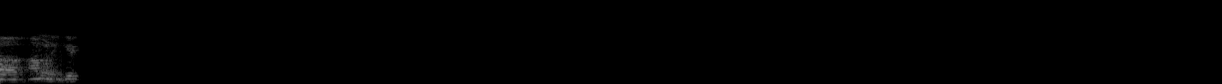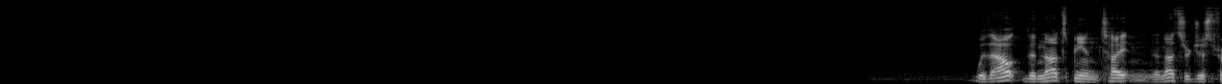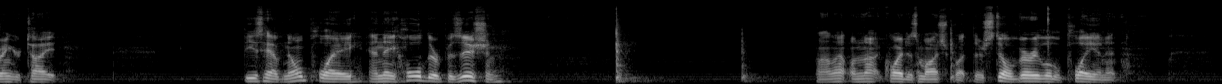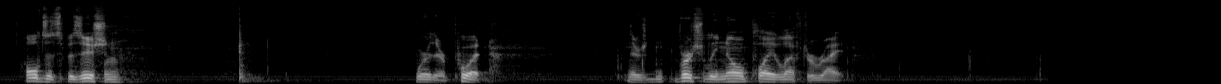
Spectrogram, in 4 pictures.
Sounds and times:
Speech: 0.0s - 0.8s, 22.0s - 25.2s, 26.9s - 29.6s, 32.6s - 35.8s, 36.9s - 38.0s, 40.8s - 41.7s, 42.9s - 45.2s.

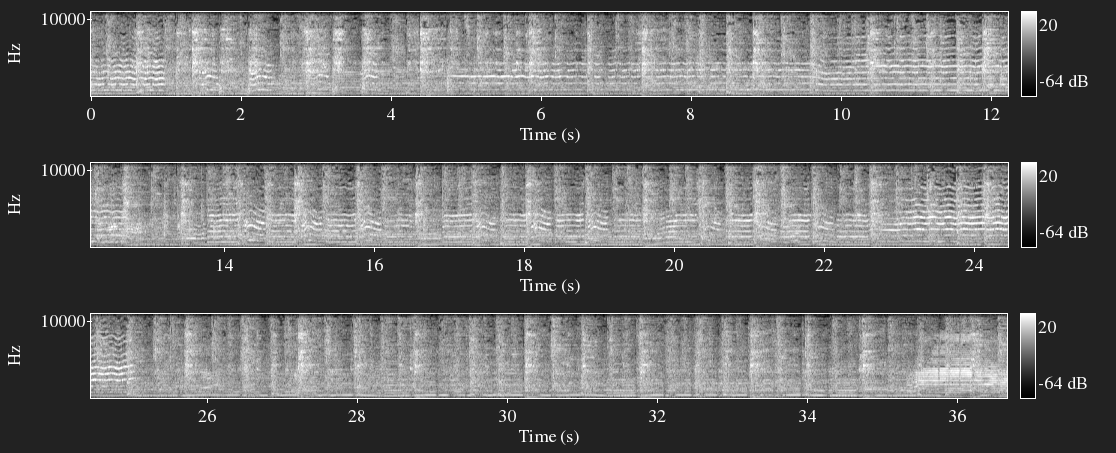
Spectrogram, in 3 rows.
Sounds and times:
Musical instrument: 0.0s - 36.6s.

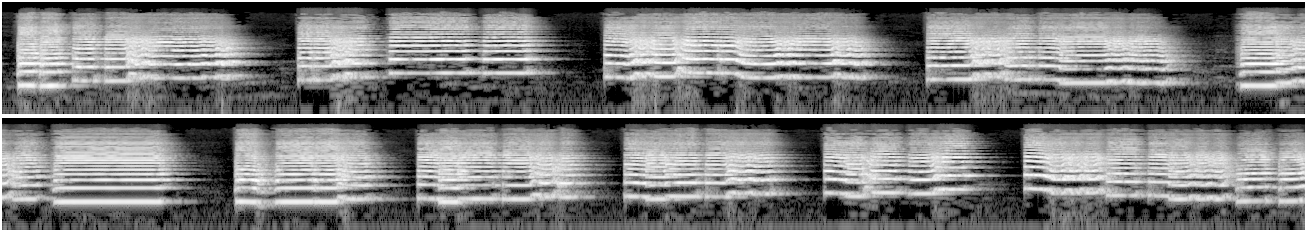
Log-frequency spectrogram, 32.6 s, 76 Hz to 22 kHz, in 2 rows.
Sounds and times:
Wind instrument, woodwind instrument: 0.0s - 32.5s.

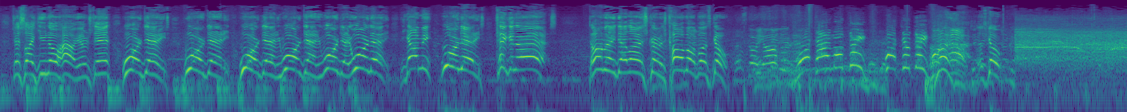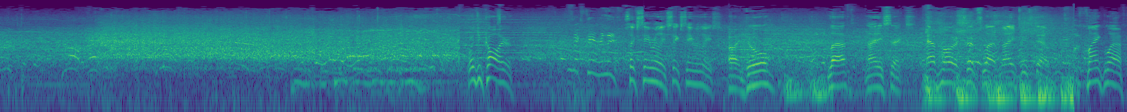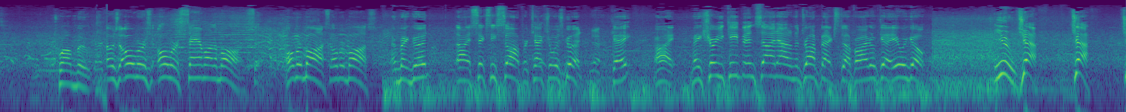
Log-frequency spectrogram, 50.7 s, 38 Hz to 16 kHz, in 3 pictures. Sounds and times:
Music: 0.0s - 5.6s, 28.6s - 29.8s, 30.7s - 33.0s, 39.5s - 48.8s.

